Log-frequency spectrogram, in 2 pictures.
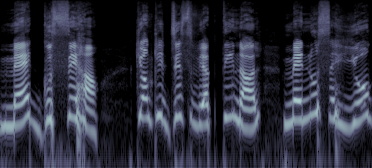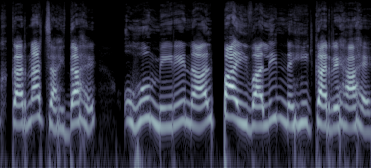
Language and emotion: Punjabi, angry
